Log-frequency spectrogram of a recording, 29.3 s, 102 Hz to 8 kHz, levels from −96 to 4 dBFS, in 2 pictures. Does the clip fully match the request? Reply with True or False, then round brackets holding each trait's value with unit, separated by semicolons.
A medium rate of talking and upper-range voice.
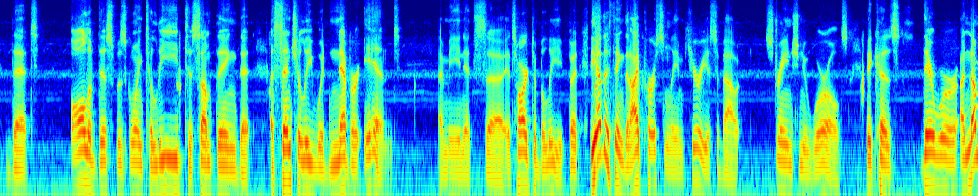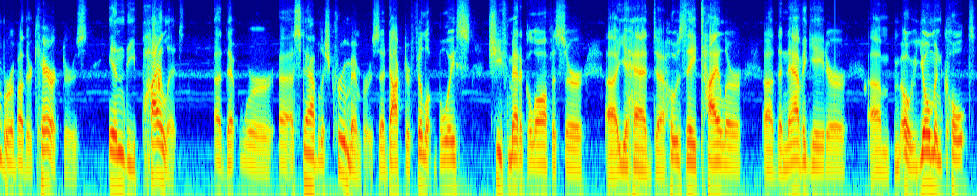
False (150 wpm; 105 Hz)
